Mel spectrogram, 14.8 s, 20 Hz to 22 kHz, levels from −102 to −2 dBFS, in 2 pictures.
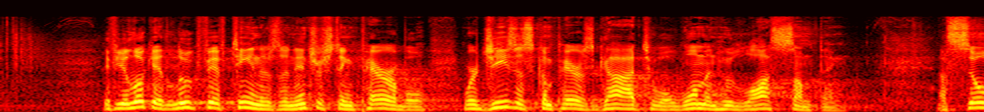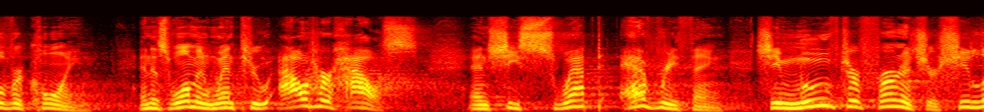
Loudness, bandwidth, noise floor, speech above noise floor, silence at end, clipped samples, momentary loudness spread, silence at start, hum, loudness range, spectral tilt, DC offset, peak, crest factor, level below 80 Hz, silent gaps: -28 LUFS; 12 kHz; -61 dBFS; 33 dB; 0 s; under 0.1%; 11 LU; 0.8 s; none; 3 LU; -4.5 dB/octave; under 0.1%; -10 dBFS; 18 dB; -68 dBFS; none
